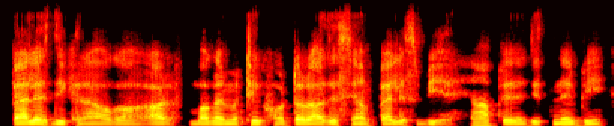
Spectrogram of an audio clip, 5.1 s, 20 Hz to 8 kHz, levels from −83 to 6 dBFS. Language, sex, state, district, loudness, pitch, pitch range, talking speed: Hindi, male, Uttar Pradesh, Etah, -19 LUFS, 115 Hz, 110-120 Hz, 210 wpm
